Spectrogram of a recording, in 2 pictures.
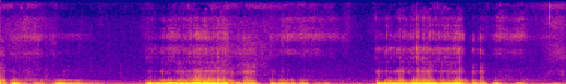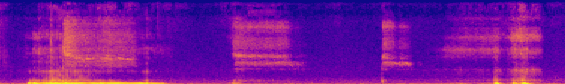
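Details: Staffordshire Bull Terrier puppy asleep and snoring: three long, low, rumbling snores about three seconds apart, each lasting around two seconds, followed by softer breathing and a few faint higher snuffles near the end.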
